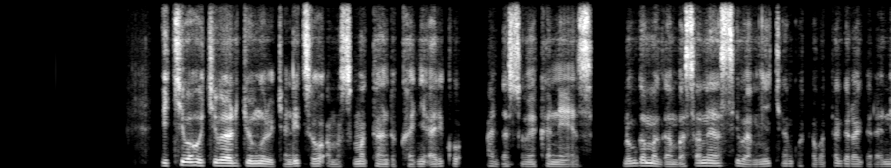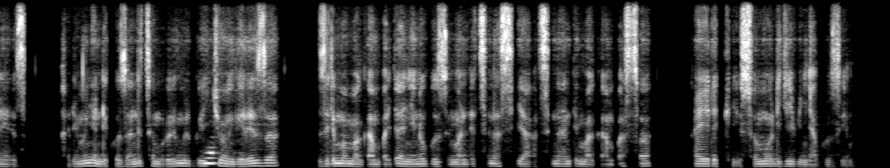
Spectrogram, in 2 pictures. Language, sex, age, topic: Kinyarwanda, male, 25-35, education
